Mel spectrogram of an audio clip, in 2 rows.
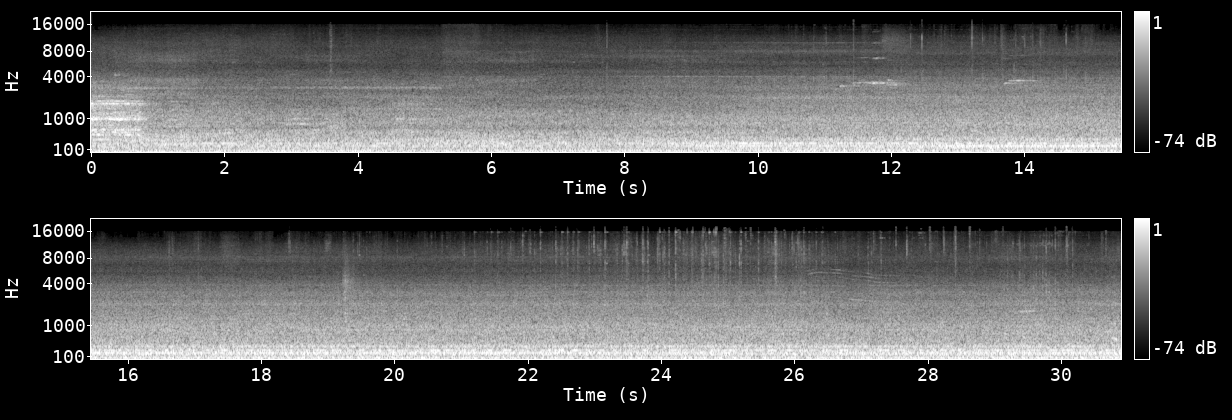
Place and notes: Chinatown, Los Angeles, Kalifornien, USA - LA - union statin, platform 2
LA - union station, platform 2, waiting for the metro gold line train;
CA, USA, January 2014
